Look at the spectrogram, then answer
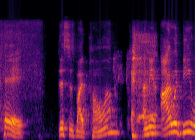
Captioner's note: laughs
